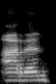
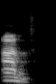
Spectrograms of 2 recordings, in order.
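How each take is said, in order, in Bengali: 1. মাঝখানে r এর উচ্চারণ হয়। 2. মোটেই কোনো r এর উচ্চারণ হয় না। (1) "আরেন্ট বলা দরকার নাই" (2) "আর শব্দের উচ্চারণই করে না, তো আপনি বলবেন আন্ট"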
